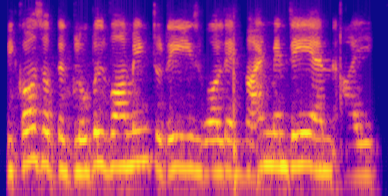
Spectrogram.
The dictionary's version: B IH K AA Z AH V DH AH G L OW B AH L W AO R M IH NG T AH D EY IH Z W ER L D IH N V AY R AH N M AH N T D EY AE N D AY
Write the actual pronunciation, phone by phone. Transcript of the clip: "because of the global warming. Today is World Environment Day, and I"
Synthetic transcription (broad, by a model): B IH K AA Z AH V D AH G L OW B AH L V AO R M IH NG T AH D EY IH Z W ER L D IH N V AY AH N M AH N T D EY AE N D AY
